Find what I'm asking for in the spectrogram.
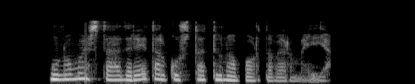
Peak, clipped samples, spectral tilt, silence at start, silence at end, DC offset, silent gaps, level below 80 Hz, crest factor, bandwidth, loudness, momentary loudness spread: -6 dBFS; under 0.1%; -4.5 dB/octave; 0.5 s; 0.85 s; under 0.1%; 2.09-2.13 s, 2.41-2.45 s; -62 dBFS; 18 dB; 8.2 kHz; -21 LUFS; 14 LU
